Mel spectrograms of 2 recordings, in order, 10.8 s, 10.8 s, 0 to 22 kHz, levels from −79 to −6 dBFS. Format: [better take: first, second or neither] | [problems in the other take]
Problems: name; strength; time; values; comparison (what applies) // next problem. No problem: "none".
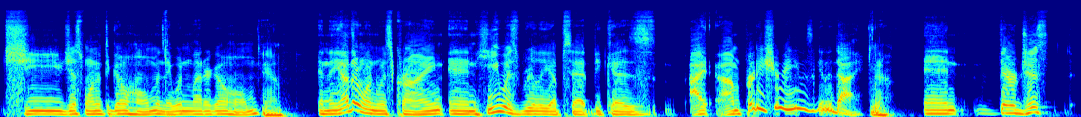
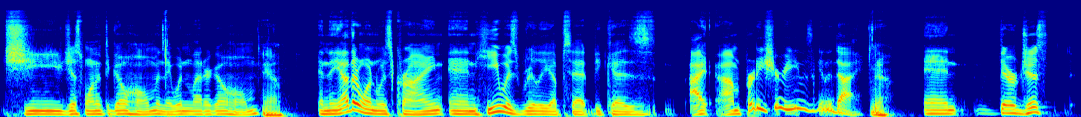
second | distortion; slight; 10 dB below the speech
